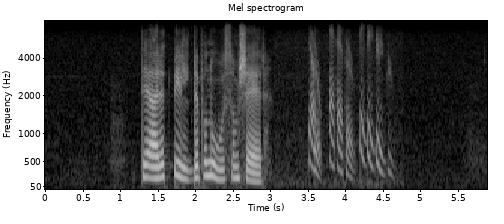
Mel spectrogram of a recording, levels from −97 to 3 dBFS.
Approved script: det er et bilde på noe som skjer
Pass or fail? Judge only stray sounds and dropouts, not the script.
fail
